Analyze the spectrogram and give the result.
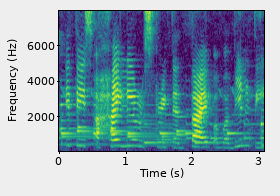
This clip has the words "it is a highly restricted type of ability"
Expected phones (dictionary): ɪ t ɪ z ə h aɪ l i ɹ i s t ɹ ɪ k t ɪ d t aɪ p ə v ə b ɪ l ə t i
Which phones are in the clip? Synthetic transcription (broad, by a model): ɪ t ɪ s ə h aɪ l i ɹ i s t ɹ ɪ k t ɪ d t aɪ p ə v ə b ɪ l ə t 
